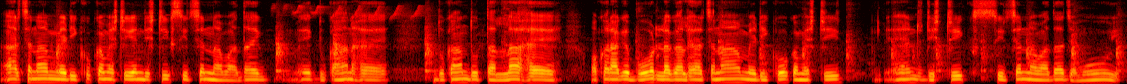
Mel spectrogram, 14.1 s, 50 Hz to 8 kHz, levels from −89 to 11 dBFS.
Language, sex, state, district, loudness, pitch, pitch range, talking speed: Hindi, male, Bihar, Jamui, -29 LUFS, 115 Hz, 105-120 Hz, 120 wpm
